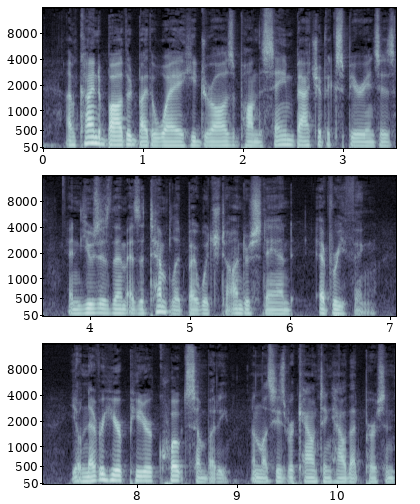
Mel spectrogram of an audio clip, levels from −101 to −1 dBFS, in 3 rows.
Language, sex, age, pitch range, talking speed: English, male, 20-39, 95-110 Hz, 215 wpm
